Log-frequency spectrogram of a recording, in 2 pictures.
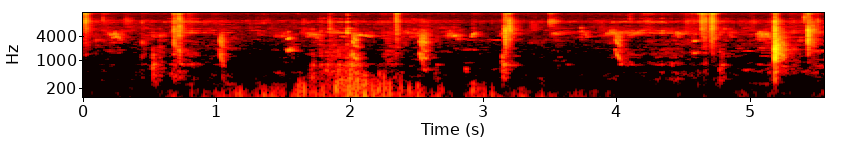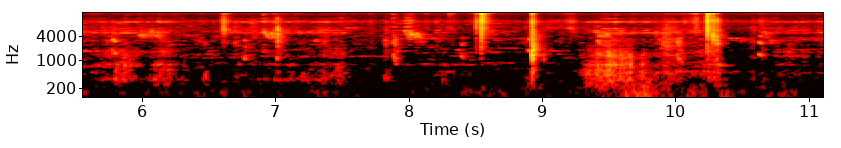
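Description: A man chewing raw lalapan vegetables with his mouth close to the microphone: scattered sharp mouth clicks and crunches, with two heavier stretches of chewing, about two seconds in and near the end.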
